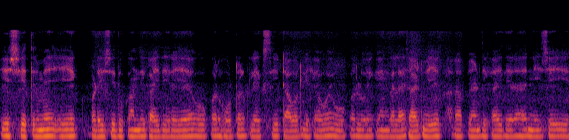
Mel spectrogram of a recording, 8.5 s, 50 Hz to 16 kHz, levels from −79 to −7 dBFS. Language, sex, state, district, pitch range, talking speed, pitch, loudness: Hindi, male, Uttar Pradesh, Muzaffarnagar, 120-125 Hz, 220 wpm, 125 Hz, -36 LUFS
